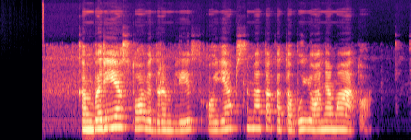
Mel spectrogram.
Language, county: Lithuanian, Alytus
